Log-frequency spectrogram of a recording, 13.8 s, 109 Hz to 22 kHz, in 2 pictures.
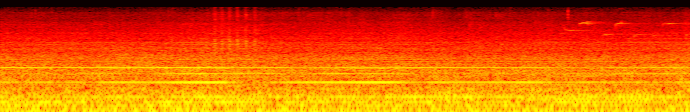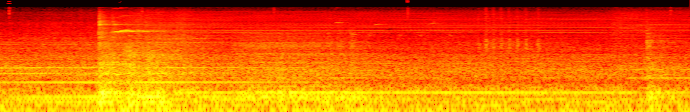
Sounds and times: sluice door opening 7.8 - 13.8

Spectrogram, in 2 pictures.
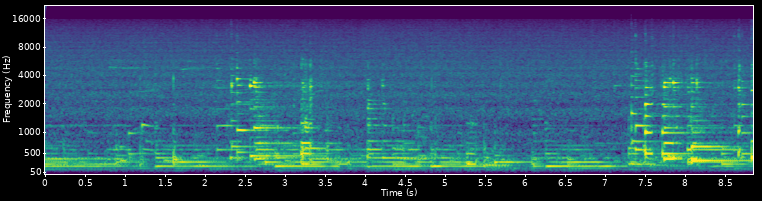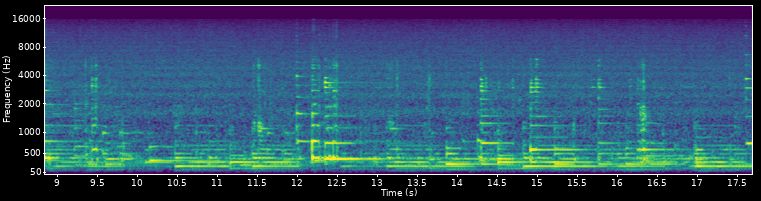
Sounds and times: play a modified electracoustic kora 0.0 - 17.6

